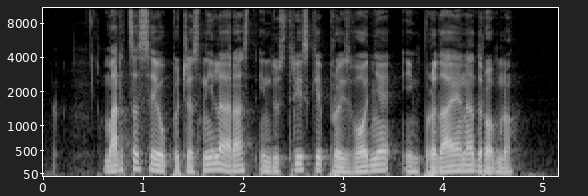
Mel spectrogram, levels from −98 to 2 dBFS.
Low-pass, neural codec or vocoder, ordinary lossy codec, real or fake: none; none; none; real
